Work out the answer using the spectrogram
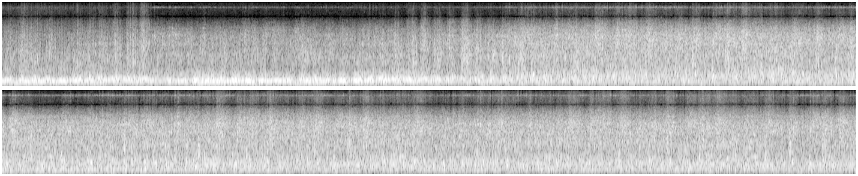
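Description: Moving freight train with a steam locomotive, heard as steady running noise on an early sound-film soundtrack. The noise sits lower for the first several seconds, then turns brighter and hissier.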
